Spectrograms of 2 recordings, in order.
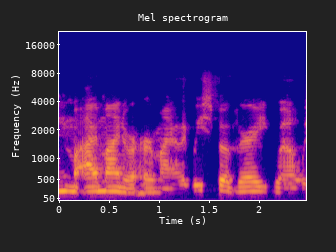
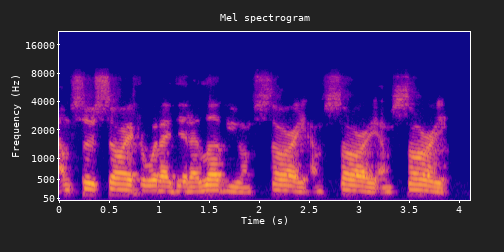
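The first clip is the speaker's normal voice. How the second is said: mock pleading repeated over and over, then a scream; 2 semitones higher than usual. Recalling holding him and apologizing to him over and over, retelling a scream. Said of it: "And I'm just screaming there".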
